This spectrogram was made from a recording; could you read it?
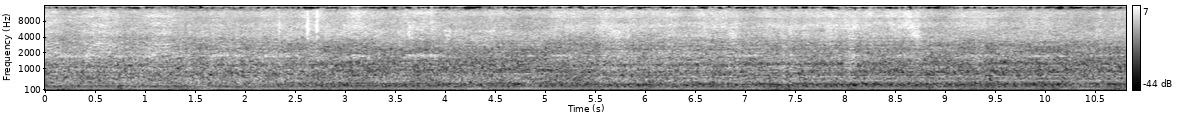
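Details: WAP Extreme Turbo 2800 pressure washer spraying a stone floor: steady loud hiss of spray over an even motor hum with no surging or knocking, running normally under load.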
